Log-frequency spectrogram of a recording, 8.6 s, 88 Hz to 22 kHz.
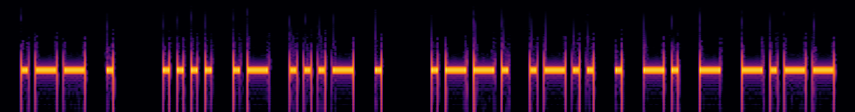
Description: Morse code, heard as a keyed tone, about 17 wpm, 700 Hz. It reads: WE HAVE PLENTY
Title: Sentences from Top 1300 Words 17wpm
